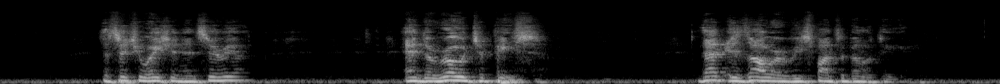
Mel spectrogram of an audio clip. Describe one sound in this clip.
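An elderly man speaks slowly into a microphone, in short phrases with pauses.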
